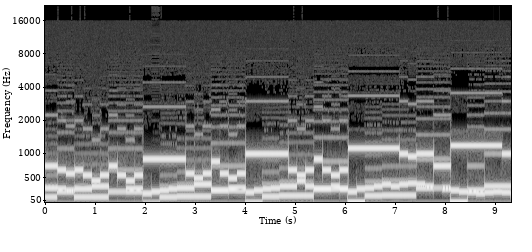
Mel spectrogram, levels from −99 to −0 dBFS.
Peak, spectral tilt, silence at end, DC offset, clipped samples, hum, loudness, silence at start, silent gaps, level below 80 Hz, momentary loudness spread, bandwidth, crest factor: 0 dBFS; -10 dB/octave; 0 s; under 0.1%; under 0.1%; none; -9 LUFS; 0 s; none; -40 dBFS; 1 LU; 6.2 kHz; 8 dB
